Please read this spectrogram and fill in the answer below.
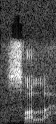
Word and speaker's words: Salah: Solah itu artinya baik itu, solah itu ya. Solah ini kadang-kadang dibacanya salah ya. Contohnya kayak pemain bola, itu yang betul namanya di Mesir itu solah, itu bukan salah ya.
